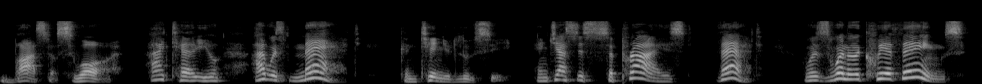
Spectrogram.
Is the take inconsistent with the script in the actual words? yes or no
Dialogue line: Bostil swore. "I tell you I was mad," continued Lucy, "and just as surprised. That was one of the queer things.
no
